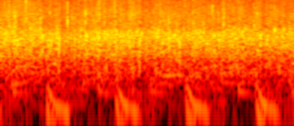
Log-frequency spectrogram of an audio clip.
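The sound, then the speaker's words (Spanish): Applause from a crowd: dense, even clapping that fills the whole clip at a steady level, with no clear pauses or peaks. “Y... ¿Aplausos?”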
